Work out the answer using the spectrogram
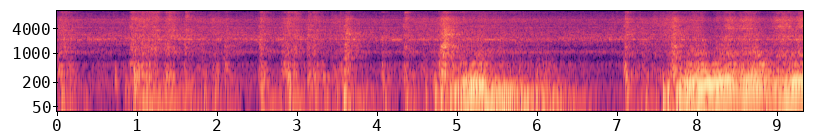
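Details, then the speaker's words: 1987 Yugo GV carbureted engine, first start after sitting 15 years, new fuel pump fitted, starter jumped: fires, slightly lumpy idle, revs cleanly, runs by itself; small oil leak at fuel pump gasket. "oh there we go folks um so we've got ourselves a running car it runs by itself it starts now"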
